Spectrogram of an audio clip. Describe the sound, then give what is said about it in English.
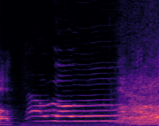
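A cat lets out a single long, drawn-out meow that rises and then holds steady, clear, followed by a burst of rough, hissy noise. “Listen, it sounds like the cat saying hello.”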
